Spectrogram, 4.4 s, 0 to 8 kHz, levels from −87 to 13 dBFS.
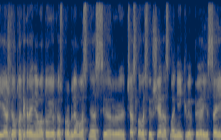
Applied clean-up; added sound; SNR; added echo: none; none; none; none.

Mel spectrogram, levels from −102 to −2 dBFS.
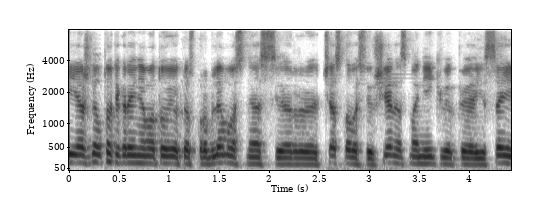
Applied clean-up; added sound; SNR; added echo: neural mask model DeepFilterNet 3.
